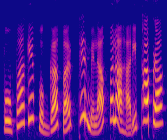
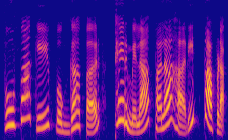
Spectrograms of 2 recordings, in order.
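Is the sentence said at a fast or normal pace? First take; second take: fast; normal. First: The sentence is said quickly. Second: The sentence is said at a normal pace.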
